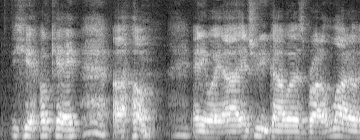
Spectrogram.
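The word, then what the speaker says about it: Ncuti Gatwa: an a um like I said fun uh shoy gowa is bringing a lot of I'm sorry iny gwa is bringing in a lot of energy um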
